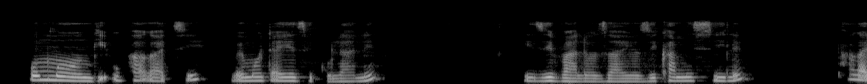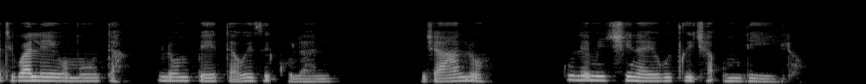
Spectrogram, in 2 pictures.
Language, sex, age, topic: North Ndebele, female, 36-49, health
